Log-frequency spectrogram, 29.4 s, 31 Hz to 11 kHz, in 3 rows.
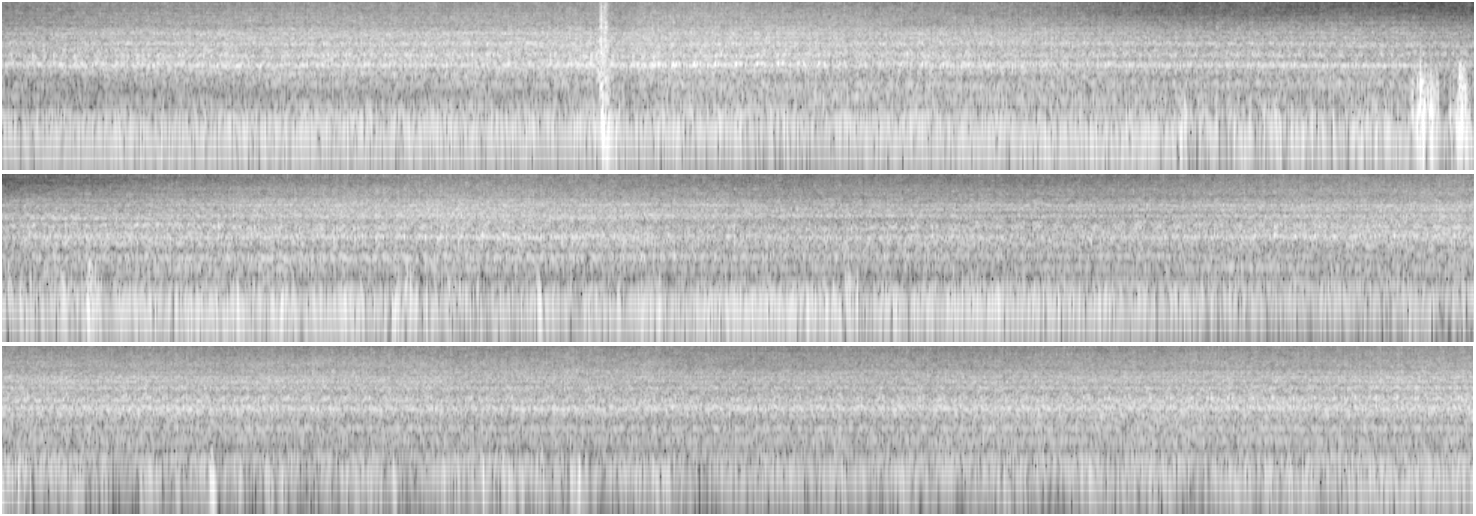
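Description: The 7.3-litre Powerstroke V8 turbo diesel of a 2002 Ford F-250 idling steadily. A sharp click comes about four seconds in, and two knocks come close together near ten seconds.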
